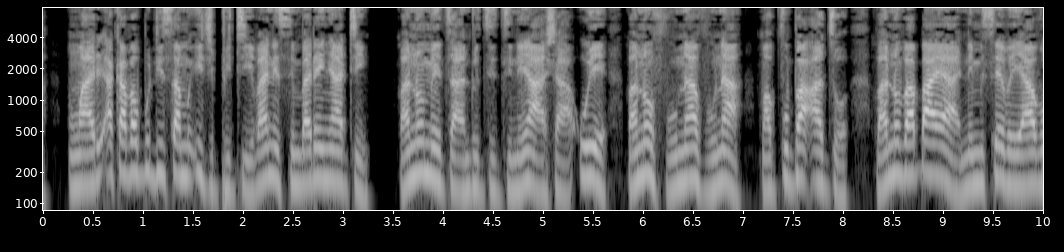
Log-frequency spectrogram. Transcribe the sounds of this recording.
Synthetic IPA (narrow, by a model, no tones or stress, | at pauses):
mwaɾiakaʋaɓuɗisamuid͡ʒipitiʋane̞simbaɾe̞ɲaːti | ʋano̞me̞d͡zandud͡zid͡zine̞ɦaʃauje̞ | ʋano̞vunavuna | map͡fubaʔaːd͡zo̞ | ʋano̞ʋaɓajane̞mise̞ʋe̞jaːʋo̞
